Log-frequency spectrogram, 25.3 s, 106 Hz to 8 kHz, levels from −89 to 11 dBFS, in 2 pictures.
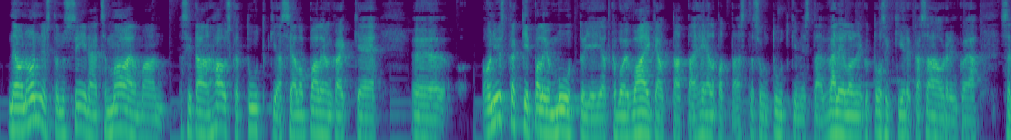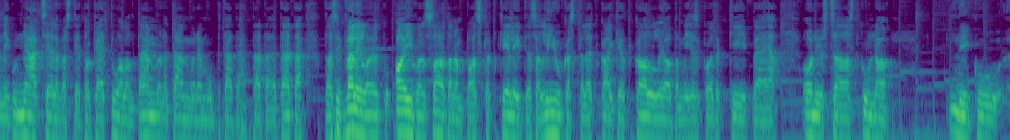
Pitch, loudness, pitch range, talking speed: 115 Hz, -24 LUFS, 105-125 Hz, 190 wpm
